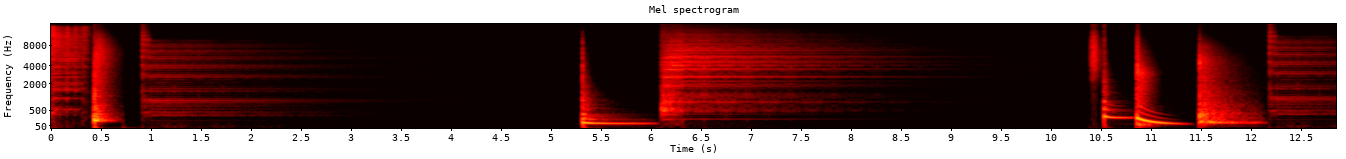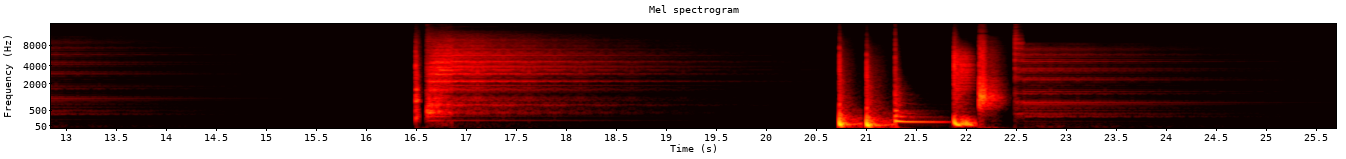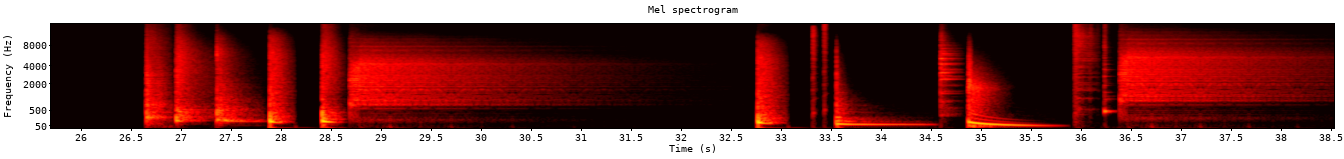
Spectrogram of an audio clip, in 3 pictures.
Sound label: Roland U110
